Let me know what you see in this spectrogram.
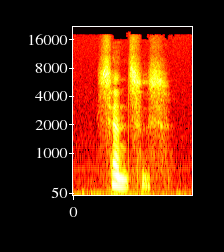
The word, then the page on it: census: American English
